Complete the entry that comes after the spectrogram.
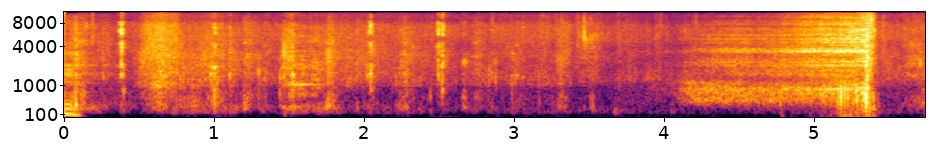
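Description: Biscuits crunching and being chewed close to the microphone, with many small crunches. About four seconds in comes a longer sip of hot tea, ending in a loud knock near the end as the mug is set down.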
